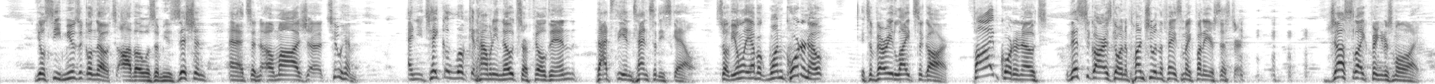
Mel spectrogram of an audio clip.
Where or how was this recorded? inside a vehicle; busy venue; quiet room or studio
busy venue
